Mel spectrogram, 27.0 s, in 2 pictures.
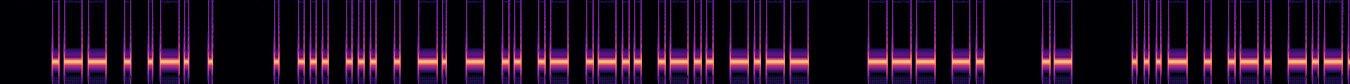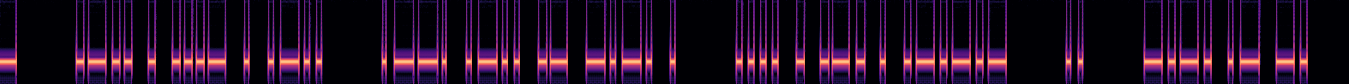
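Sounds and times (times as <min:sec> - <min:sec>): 
Koch Morse code beeps: 0:00.5 - 0:01.9, 0:03.0 - 0:09.9, 0:11.4 - 0:13.7, 0:14.3 - 0:16.8, 0:17.4 - 0:20.0, 0:20.9 - 0:23.6, 0:25.0 - 0:26.6.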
